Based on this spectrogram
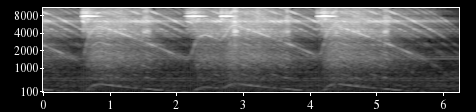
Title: RS2205 screeching noise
